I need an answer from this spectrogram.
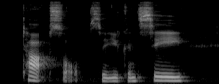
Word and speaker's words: Topsail: Actually, it's Topsail Island. It's spelled Topsail, Topsail, but pronounced Topsail.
